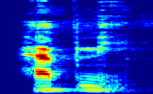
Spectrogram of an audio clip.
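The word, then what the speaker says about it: halfpenny: एकमात्र ऐसा वर्ड है जिसमें एफ साइलेंट रहता है और वो हैपनी। हैपनी में एफ जो है वो साइलेंट रहता है।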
